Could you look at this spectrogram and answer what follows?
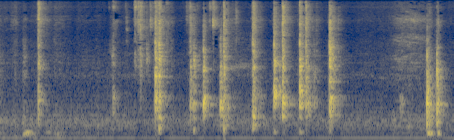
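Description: Kitchen utensil clattering against a dish: a quick run of sharp clinks and knocks in the middle, then one more near the end, as leftover cooked chicken is scooped into the stew pot.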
